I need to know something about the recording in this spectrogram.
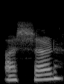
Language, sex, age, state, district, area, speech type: Santali, female, 30-45, West Bengal, Uttar Dinajpur, rural, spontaneous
